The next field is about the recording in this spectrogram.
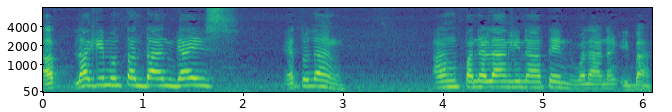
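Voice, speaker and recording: A man's high-pitched voice at a fairly slow pace. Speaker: vlogger. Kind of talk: casual monologue vlog. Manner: raises voice with emotion; blunt, frank delivery.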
